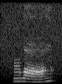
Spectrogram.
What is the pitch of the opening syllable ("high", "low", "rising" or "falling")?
low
